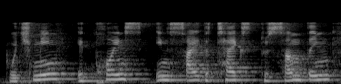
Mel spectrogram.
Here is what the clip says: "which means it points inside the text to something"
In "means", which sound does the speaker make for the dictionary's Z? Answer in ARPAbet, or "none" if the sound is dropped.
none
